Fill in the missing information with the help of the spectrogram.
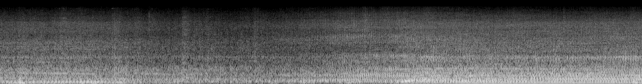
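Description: Honda CBR150R's single-cylinder engine running under way. The revs rise about three seconds in, and it runs louder and steady after that.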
